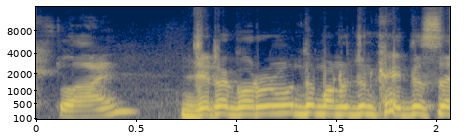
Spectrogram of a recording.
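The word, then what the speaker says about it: Céline: সি ই এল আই এন ই এটার কি স্লাইন যেটা গরমের মধ্যে মানুষজন খাইতেছে এখন স্লাইন ওর স্লাইন এটা কি ওর স্লাইন ব্র্যান্ডের এইটা হচ্ছে প্যারিসের প্যারিসের স্লাইন হ্যাঁ ওয়াও তাহলে এটা তো আমি উচ্চারণ করতাম কেলাইন কিন্তু কেলাইন হবে না এটা কি হবে ওয়াও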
